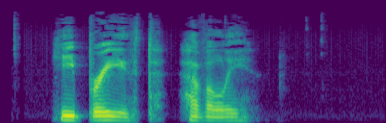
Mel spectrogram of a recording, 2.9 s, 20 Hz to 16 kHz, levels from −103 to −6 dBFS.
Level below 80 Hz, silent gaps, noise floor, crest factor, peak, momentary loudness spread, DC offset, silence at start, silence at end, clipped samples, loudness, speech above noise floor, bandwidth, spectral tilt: -70 dBFS; none; -74 dBFS; 20 dB; -4 dBFS; 15 LU; under 0.1%; 0.45 s; 1.05 s; under 0.1%; -22 LUFS; 52 dB; 8.4 kHz; -6.5 dB/octave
